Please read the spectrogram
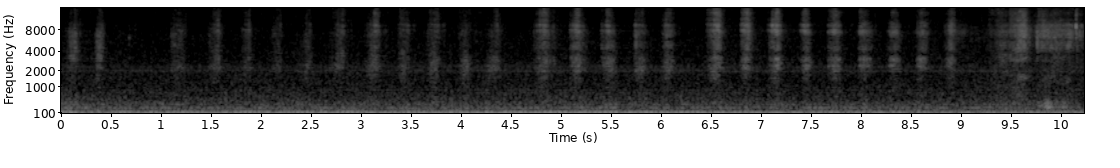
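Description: Open-comb safety razor (Fatip Piccolo with a Gillette Nacet blade) shaving lathered stubble on the neck: a faint run of short strokes, about three a second.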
